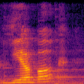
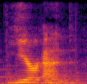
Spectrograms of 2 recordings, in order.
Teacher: in the phrase ends with a vocalic r like year and the second word in the phrase begins with a vowel like end you would hear the r preserved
